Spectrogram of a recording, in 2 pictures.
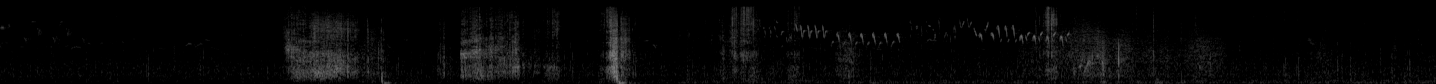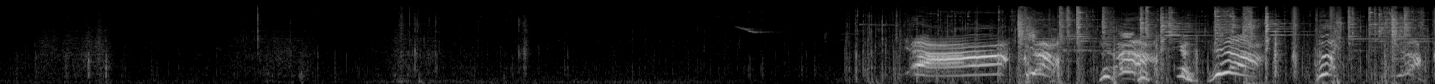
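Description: A long, quiet stretch of sparse scuffs and rustles like boots shifting on gravel, then, near the end, a loud battle breaks in: many men shouting and yelling, with metal weapons clashing.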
